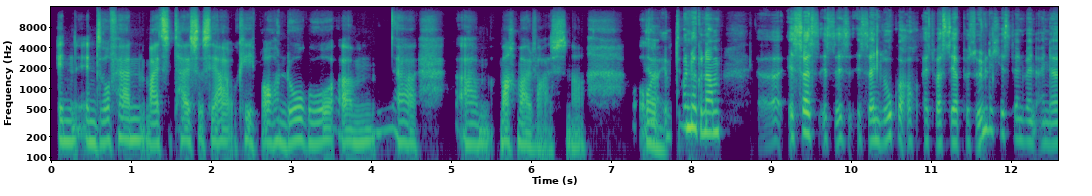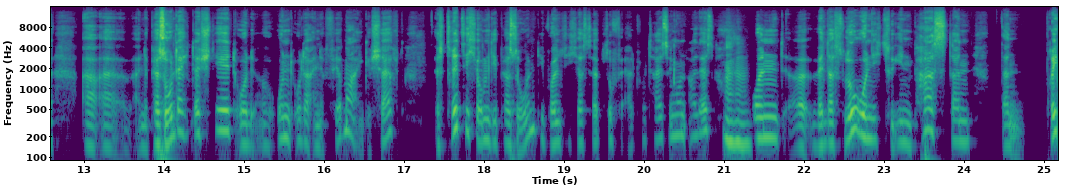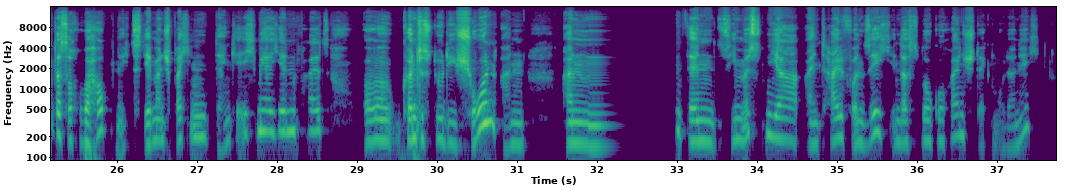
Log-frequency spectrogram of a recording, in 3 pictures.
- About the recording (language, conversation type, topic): German, advice, Wie fühlt es sich an, bei kreativer Arbeit nie in einen Flow zu kommen?
- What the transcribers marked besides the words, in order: tapping; other background noise; in English: "Advertising"; distorted speech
